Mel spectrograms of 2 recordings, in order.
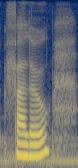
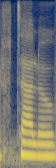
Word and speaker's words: phthalo: I just checked and it's pronounced phthalo, and I've been saying phthalo for a long time.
